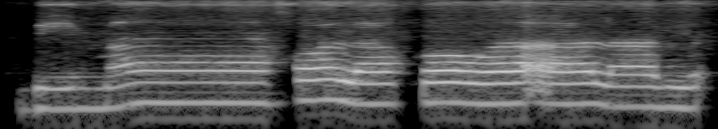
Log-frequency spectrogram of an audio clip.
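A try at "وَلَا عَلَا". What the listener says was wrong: Wala'ala. Bukan wa'ala. Itu mah bukan alif.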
